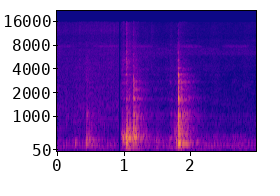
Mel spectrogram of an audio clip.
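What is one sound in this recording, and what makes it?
A glass lid clinks down onto a metal pan.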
